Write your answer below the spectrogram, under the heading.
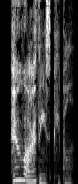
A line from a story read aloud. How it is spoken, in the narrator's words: I ask, my voice soft in the following stillness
